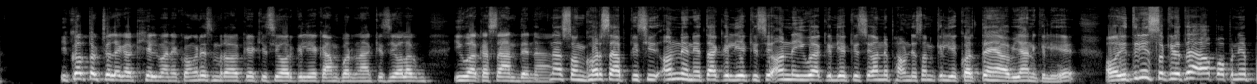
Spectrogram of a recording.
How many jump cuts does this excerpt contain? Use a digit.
1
